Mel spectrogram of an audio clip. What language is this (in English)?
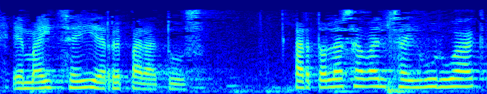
Basque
